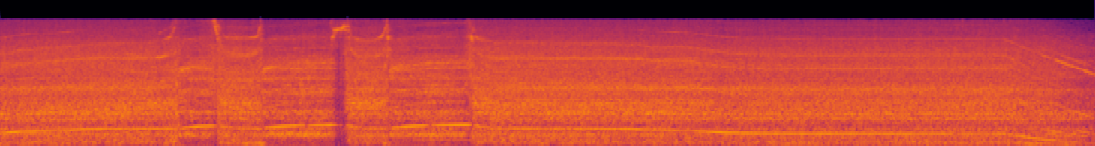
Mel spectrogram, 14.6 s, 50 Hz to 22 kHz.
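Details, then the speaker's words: Scarlett SC-280 1600 W vacuum, repaired after water and dirt damaged the motor bearings and power regulator, with the regulator's triac replaced: motor whine rises and falls smoothly as speed is regulated, no grinding or rattle, then winds down gently. Normal. "работает чётко посторонних шумов нету останавливается мягко"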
